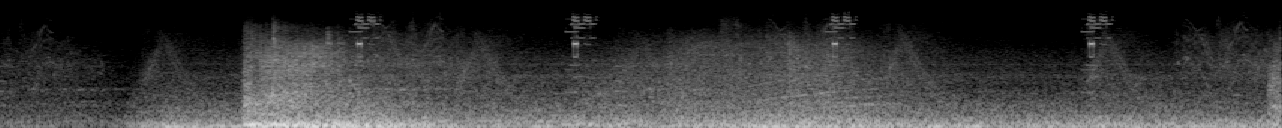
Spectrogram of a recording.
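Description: Explosions and gunfire rumble in a battle.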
